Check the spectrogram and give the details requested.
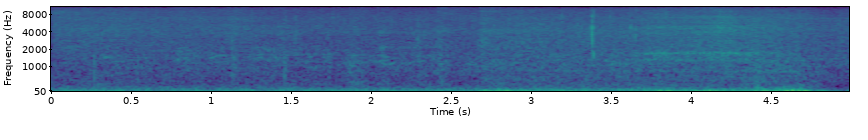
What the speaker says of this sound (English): It is a little windy, but I will try my best to capture this beautiful area.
